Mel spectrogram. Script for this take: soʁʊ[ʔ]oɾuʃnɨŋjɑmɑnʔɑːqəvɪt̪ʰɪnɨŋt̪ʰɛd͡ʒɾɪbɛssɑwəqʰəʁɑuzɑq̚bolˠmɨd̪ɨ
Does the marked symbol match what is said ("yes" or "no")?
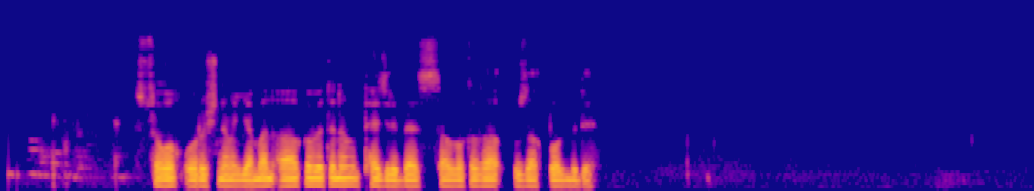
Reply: no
